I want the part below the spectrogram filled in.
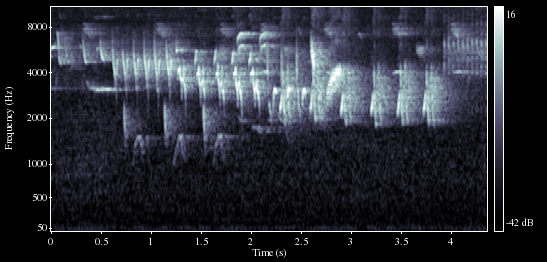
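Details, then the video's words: Wild birdsong in a forest on 7 May 2020: bright, rapid high-pitched notes and trills, several phrases overlapping, sweeping chirps repeated quickly over faint steady background noise. "Невероятное пение птиц в лесу 7 мая 2020 года!"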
